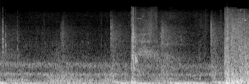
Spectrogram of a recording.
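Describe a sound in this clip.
A bowstring twangs as an arrow is loosed.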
